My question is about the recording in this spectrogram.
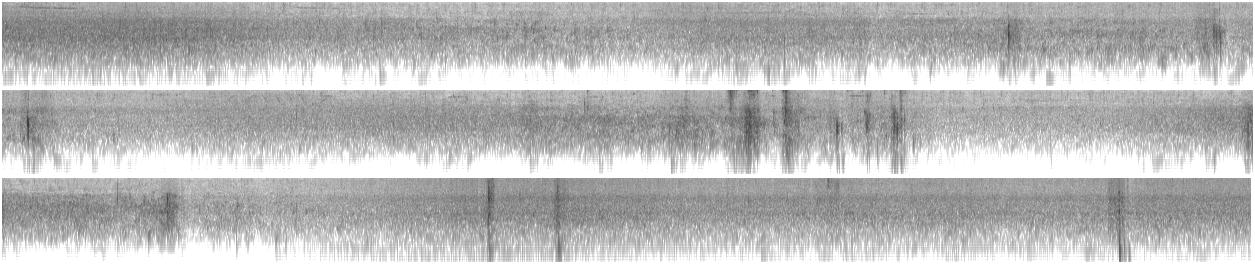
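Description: A shallow river running steadily over gravel, with sharp knocks of river stones set down against each other on the gravel, the loudest in a quick cluster about halfway through.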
